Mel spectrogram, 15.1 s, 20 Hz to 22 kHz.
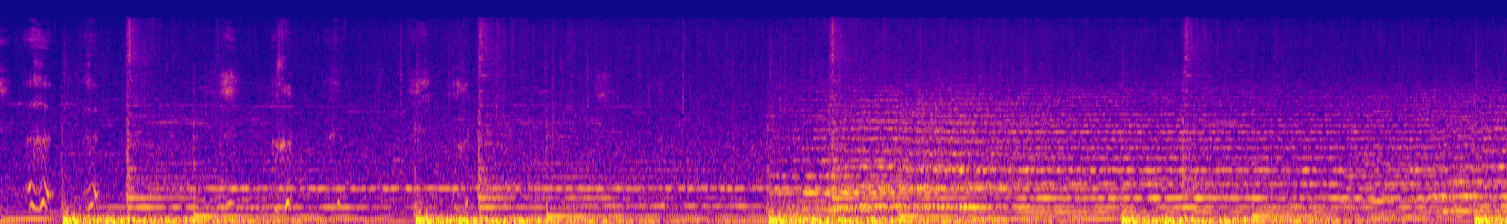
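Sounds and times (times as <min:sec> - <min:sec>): deep rumble: 0:00.0 - 0:15.0
film music with held notes: 0:00.0 - 0:15.0
heavy rain: 0:00.0 - 0:15.0.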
